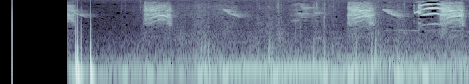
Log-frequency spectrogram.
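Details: Sunbird (sogok otong), a raging-style song: bursts of shrill, high, buzzy notes and thin descending whistles, separated by short pauses, after a brief silent opening with two sharp clicks, over low background rumble.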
